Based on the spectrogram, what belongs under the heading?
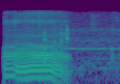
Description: this is how my blue persian tomcat sleeps :) and snores :D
